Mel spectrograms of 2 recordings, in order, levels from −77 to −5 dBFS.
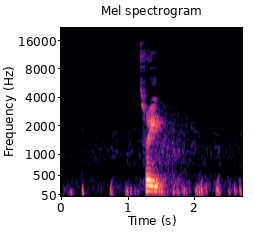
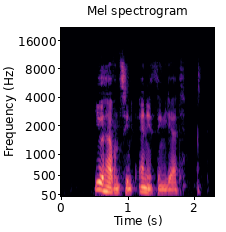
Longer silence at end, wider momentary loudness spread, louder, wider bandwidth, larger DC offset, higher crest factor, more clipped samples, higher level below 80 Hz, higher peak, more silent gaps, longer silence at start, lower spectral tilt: second, 0 s vs 0.25 s; first, 27 LU vs 11 LU; first, -17 LUFS vs -24 LUFS; first, 15.5 kHz vs 12 kHz; neither; about the same, 22 dB vs 22 dB; neither; about the same, -52 dBFS vs -56 dBFS; about the same, -2 dBFS vs -4 dBFS; neither; first, 0.95 s vs 0.5 s; about the same, -7 dB/octave vs -6.5 dB/octave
